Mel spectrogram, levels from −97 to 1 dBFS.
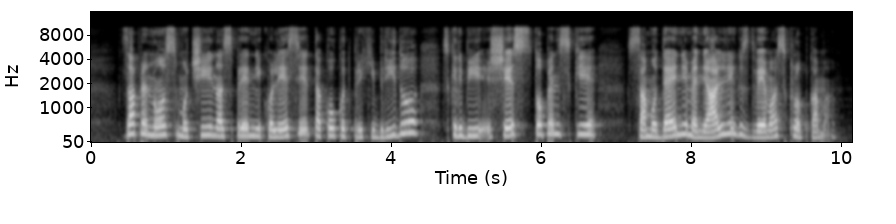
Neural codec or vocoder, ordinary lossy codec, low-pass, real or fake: none; none; 9.9 kHz; real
